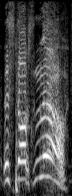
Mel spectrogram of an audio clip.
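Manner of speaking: slow, loud, high-pitched command; acted battle cry; heroic shout. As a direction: draw it out as a forceful order. Hero acted, ordering the fight stopped.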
